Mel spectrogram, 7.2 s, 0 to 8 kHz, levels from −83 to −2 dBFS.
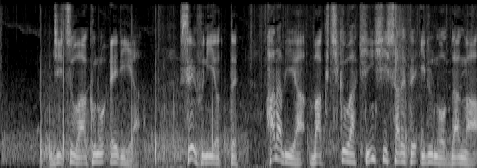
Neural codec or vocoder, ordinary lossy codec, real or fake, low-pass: none; none; real; 7.2 kHz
